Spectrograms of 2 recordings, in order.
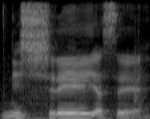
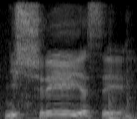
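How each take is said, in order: The two takes are said the same way.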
